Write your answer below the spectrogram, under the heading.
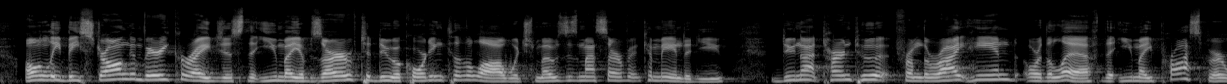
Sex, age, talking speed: male, 40-59, 185 wpm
